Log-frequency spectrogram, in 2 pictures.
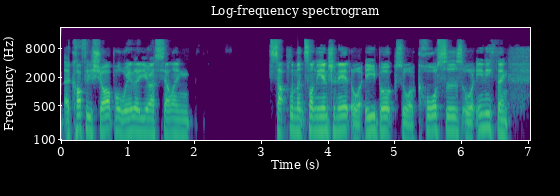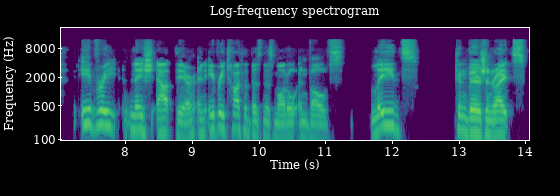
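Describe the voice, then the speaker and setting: A man's voice: mid-range voice, darkish tone. Man explaining points step by step. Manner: methodical, lists points and checks in with "okay?" and "right?". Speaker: interview host. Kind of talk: explaining in an interview.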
